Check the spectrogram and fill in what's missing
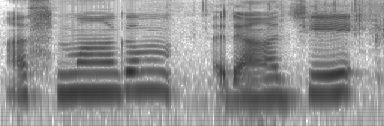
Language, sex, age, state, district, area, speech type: Sanskrit, female, 18-30, Kerala, Thiruvananthapuram, urban, spontaneous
